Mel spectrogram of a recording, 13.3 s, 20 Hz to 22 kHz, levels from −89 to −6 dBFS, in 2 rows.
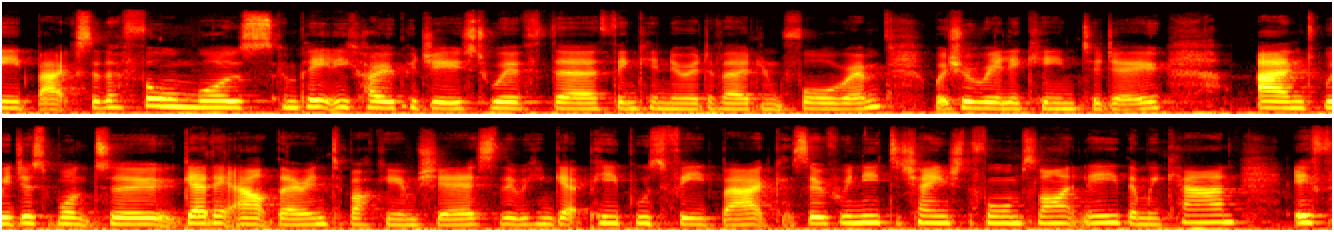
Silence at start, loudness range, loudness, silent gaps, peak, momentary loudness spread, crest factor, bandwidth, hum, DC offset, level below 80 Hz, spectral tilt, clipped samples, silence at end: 0 s; 4 LU; -27 LUFS; none; -2 dBFS; 8 LU; 24 dB; 17 kHz; none; under 0.1%; -40 dBFS; -4 dB/octave; under 0.1%; 0 s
